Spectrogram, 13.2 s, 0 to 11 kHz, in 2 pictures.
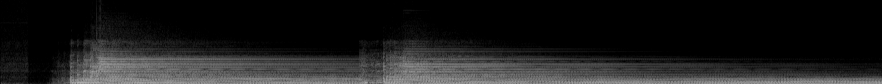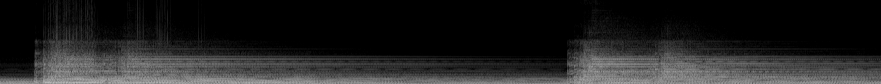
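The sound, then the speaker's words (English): Overdriven electric guitar chords ring out through a boost pedal with its boost set at 12 o'clock, struck four times and left to sustain, with the tone gradually shifting as the pedal's EQ knob is swept; no talking. “In fact, I'll knock it back to actual 12 o'clock, and let me sweep the EQ and let's see what that does.”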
